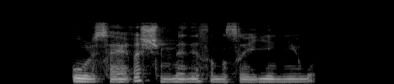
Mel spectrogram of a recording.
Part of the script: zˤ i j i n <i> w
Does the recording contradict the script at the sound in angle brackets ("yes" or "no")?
no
